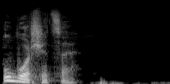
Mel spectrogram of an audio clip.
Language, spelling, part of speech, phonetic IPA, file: Russian, уборщица, noun, [ʊˈborɕːɪt͡sə], Ru-уборщица.ogg
- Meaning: female equivalent of убо́рщик (ubórščik): female cleaner, duster, charwoman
